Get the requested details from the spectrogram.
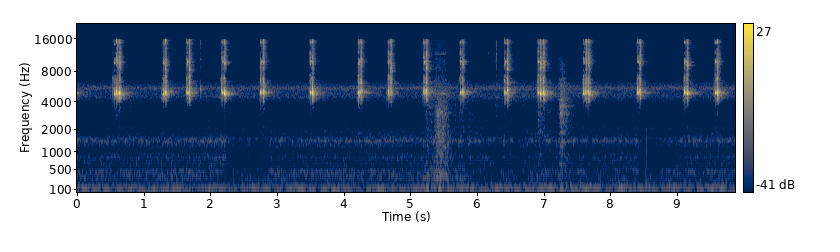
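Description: A cricket gives short, high, ringing chirps, repeated roughly every half second to second.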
